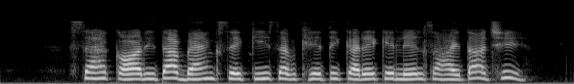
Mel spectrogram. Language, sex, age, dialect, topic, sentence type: Maithili, female, 18-24, Eastern / Thethi, agriculture, question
